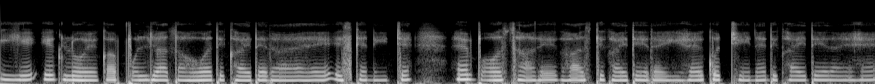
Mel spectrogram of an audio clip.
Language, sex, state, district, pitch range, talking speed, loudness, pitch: Urdu, female, Bihar, Kishanganj, 195-205 Hz, 180 wpm, -17 LUFS, 200 Hz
